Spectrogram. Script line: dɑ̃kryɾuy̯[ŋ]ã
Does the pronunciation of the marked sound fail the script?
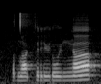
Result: no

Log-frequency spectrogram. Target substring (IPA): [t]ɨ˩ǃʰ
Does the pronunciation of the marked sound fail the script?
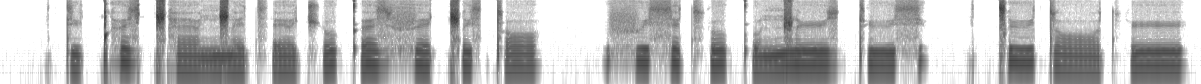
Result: no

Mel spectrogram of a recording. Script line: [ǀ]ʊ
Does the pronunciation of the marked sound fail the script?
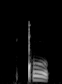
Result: yes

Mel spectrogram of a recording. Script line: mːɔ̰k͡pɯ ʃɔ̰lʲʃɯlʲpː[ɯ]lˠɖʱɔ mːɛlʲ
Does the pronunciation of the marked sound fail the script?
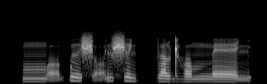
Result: no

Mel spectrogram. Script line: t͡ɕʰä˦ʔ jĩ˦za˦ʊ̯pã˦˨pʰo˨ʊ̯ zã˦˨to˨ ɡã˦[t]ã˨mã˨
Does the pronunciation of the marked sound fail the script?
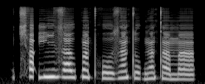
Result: no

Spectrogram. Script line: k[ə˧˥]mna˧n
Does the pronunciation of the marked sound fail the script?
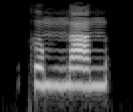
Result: yes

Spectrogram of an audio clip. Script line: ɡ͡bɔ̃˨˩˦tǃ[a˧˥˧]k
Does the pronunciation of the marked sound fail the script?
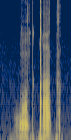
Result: no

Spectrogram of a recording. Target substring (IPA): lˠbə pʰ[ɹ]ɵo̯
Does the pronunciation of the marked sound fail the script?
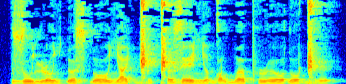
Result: no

